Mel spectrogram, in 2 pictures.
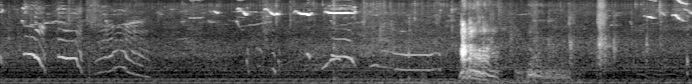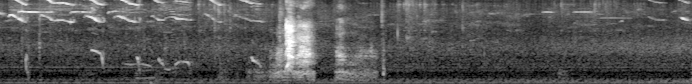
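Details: A litter of five seven-week-old Poodle puppies from champion parents, two full brindles, a tuxedo silver sable, an apricot and white parti and a black, giving scattered thin, high squeaks and whimpers, with two sharp bangs and a steady low hum.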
